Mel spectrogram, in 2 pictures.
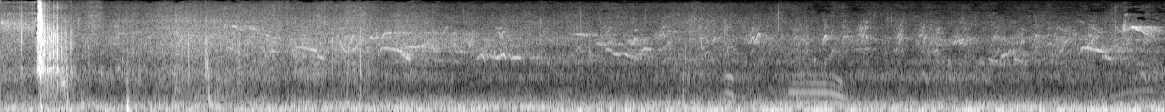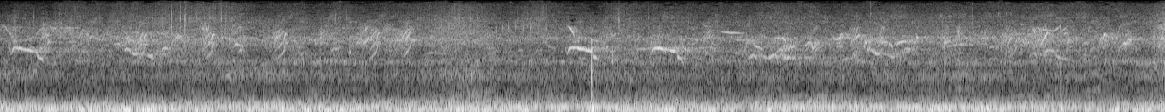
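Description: Small birds chirping and calling in short scattered notes over a steady low rumble, with one sharp click right at the start.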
